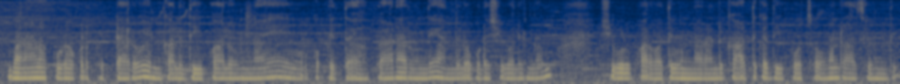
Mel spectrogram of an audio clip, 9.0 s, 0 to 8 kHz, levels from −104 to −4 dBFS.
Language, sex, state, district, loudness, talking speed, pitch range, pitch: Telugu, female, Telangana, Nalgonda, -45 LUFS, 140 wpm, 140-150 Hz, 145 Hz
